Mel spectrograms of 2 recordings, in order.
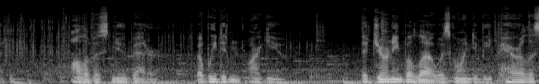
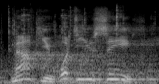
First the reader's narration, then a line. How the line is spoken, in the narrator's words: I shouted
